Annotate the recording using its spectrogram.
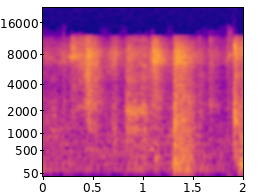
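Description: A few short creaks and rustles as a man sits down at a table and handles papers, picked up by a table microphone, with faint room tone between them.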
